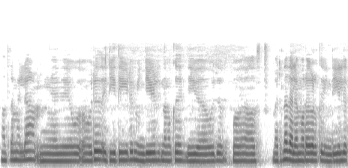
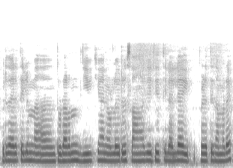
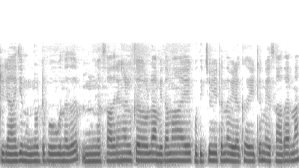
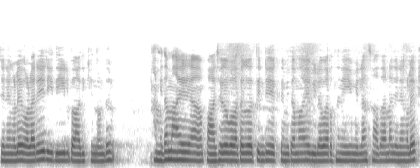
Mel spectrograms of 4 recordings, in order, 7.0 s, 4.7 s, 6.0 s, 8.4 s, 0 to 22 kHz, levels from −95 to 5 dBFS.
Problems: low volume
